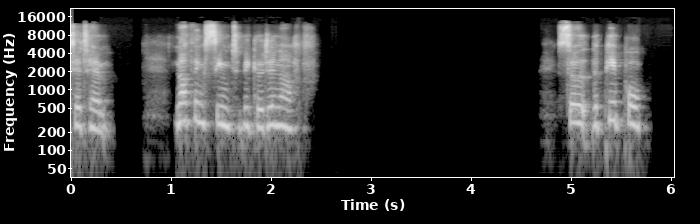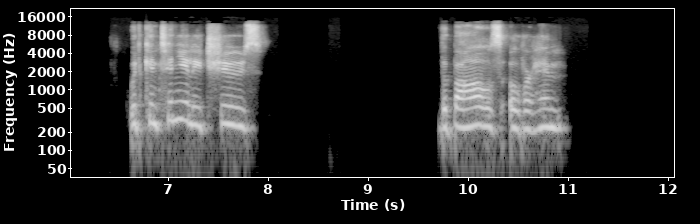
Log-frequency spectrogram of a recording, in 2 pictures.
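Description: A middle-aged woman speaks calmly into a microphone, heard over an online call, with pauses between phrases.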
